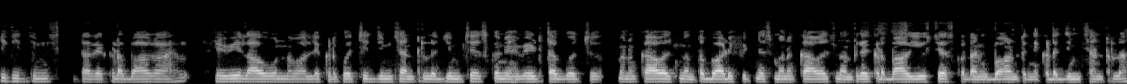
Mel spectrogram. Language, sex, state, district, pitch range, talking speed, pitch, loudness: Telugu, male, Andhra Pradesh, Guntur, 125-130 Hz, 180 wpm, 130 Hz, -18 LUFS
